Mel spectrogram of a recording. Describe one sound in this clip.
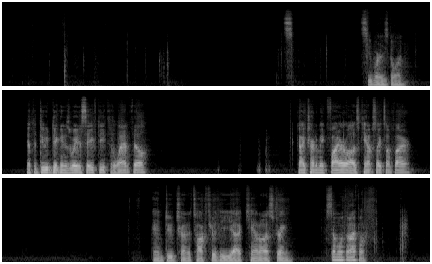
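Paper pages rustle as they are handled and turned.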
